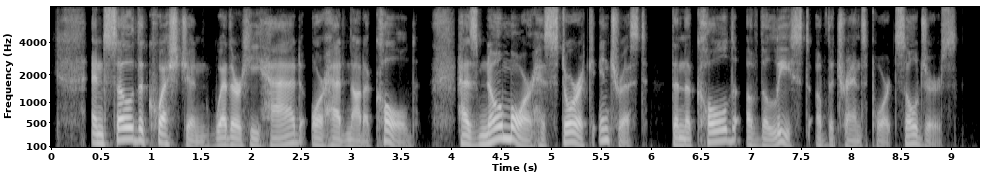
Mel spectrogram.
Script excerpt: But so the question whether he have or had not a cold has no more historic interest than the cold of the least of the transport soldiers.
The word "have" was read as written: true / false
false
